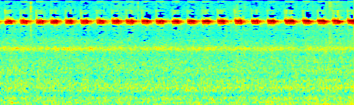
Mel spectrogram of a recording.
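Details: Cricket heard at night, repeating sharp high chirps at a brisk regular pace, with a faint sustained whine above a murmuring low-frequency background.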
